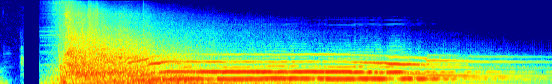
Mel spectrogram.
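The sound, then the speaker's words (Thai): A long, loud, sustained howl rises with a rough, growling onset, then holds steady tonal harmonics and slowly trails off. It is a designed sound that blends the howls of several kinds of dog with wolf and tiger sounds. “ตัวนี้จะให้ฟังเป็นเสียงอย่างเสียงหมาหอนหรืออะไรอย่างนี้ก่อนก็ได้ค่ะ ที่เราดีไซน์ให้มันแตกต่างจากน้องหมาที่เราเห็นอยู่ปัจจุบันหรืออะไรแบบนี้ค่ะ ครับผมอ่ะเสียงแรกคือเสียงหมาหอน”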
